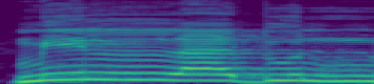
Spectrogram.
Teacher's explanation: melebur tapi tidak berdengung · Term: idgham bilagunnah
